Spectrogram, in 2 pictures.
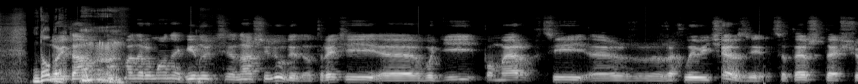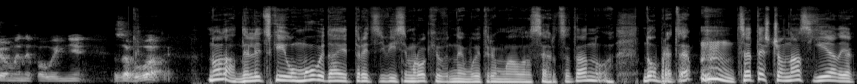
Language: Ukrainian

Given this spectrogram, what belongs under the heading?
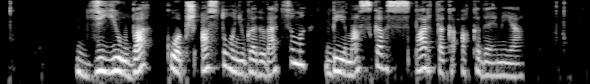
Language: Latvian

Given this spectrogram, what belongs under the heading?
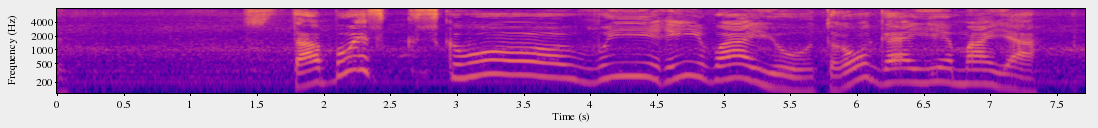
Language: Russian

